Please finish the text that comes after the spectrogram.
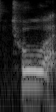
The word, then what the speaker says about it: Tula: It's Tula ammo from the Tula. It's still Tula. It's still T-U-L-A ammo. Yeah, even though it's called Tool ammo, it's still by Tula.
